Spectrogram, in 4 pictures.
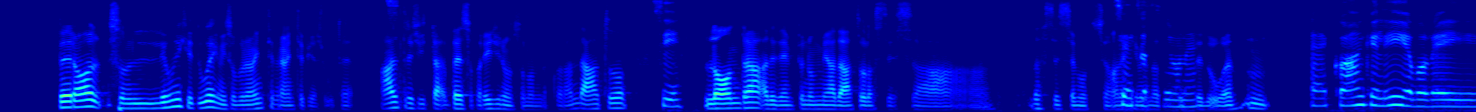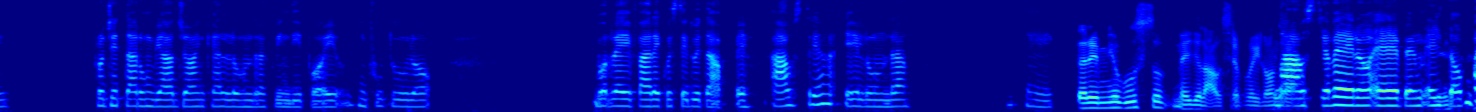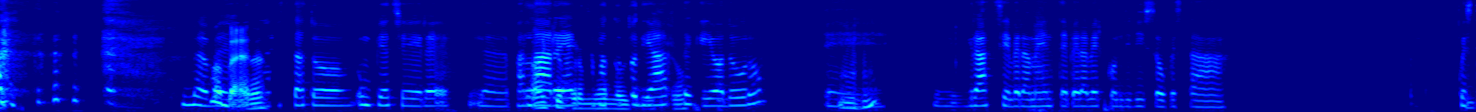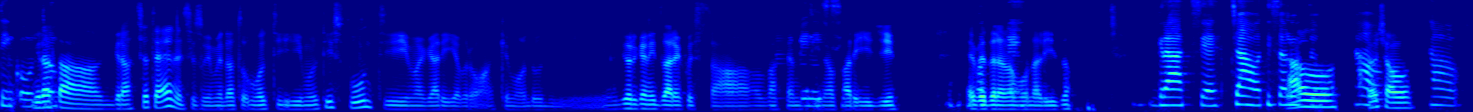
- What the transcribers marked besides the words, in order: tapping; other background noise; giggle; chuckle; "Monna" said as "mona"
- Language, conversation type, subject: Italian, unstructured, Qual è il posto che vorresti visitare almeno una volta nella vita?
